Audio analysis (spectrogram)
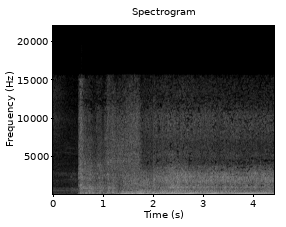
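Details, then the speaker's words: Range Rover P38 diesel after fitting hot-start timing fix for suspected worn-chain retarded timing; fires instantly on first crank from cold into smooth steady idle, normal start, still to be retested hot. "it started straight up first time, but we've got to let it get warm and then try it again."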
